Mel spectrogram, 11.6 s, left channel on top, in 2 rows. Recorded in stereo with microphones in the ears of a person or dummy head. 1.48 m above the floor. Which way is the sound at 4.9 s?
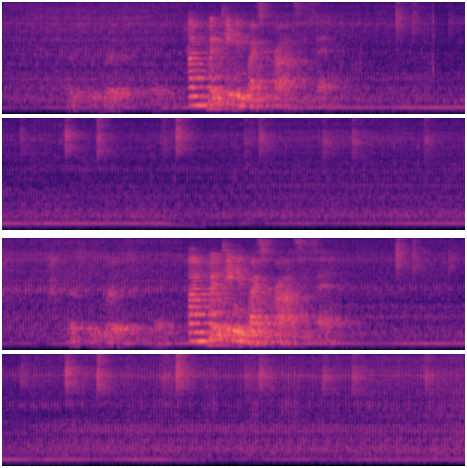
20° left (ahead or behind).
